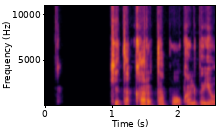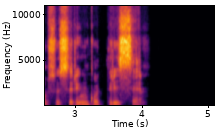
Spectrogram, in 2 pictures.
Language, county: Lithuanian, Kaunas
